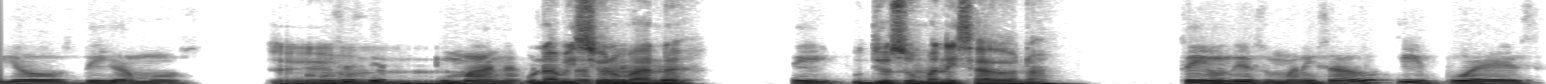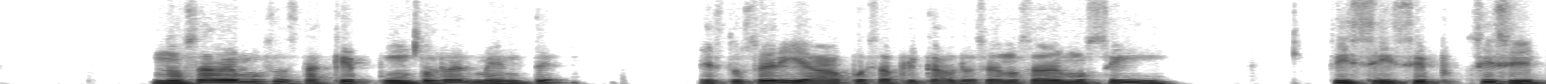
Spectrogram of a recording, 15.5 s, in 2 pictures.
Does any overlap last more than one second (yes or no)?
yes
